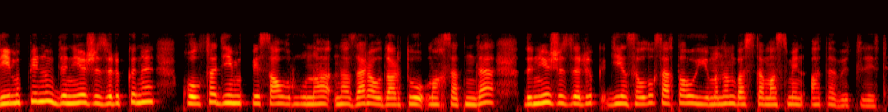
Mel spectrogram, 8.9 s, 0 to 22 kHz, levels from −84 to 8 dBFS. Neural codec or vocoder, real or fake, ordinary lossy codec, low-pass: codec, 16 kHz, 0.8 kbps, ZipCodec; fake; none; 7.2 kHz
